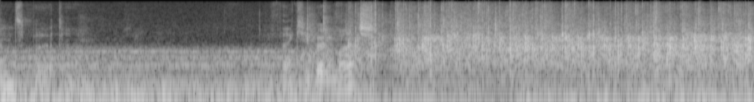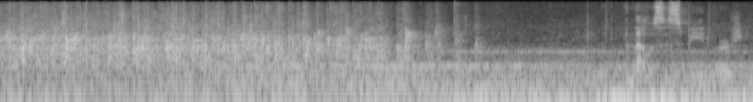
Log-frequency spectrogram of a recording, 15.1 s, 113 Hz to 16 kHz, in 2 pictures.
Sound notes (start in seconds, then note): 4.5 applause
